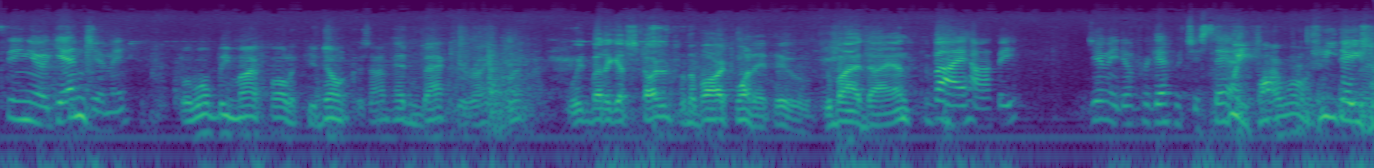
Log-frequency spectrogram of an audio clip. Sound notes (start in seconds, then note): none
